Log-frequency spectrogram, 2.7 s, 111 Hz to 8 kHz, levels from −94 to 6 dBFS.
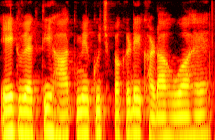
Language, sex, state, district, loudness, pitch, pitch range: Hindi, male, Uttar Pradesh, Shamli, -18 LUFS, 130 Hz, 120-135 Hz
